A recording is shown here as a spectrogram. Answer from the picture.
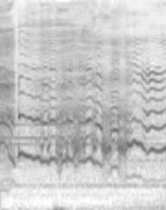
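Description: Anime audio playing quietly: a young woman's voice-acted emotional cry, one long, wavering, high-pitched note.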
